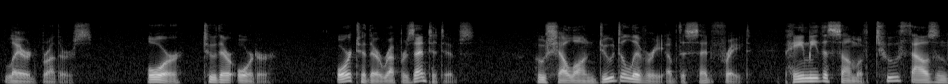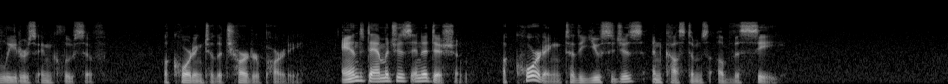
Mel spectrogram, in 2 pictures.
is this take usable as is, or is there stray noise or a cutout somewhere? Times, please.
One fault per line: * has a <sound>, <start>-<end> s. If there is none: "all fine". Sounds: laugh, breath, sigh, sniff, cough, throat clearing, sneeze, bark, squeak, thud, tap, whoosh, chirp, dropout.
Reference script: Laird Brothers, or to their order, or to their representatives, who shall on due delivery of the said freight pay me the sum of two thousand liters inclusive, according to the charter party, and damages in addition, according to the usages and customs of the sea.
all fine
